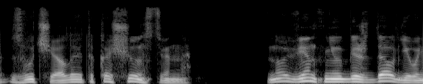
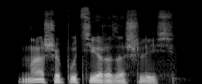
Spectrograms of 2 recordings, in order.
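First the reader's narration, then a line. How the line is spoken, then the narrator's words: Warrior's muffled voice. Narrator (Russian): продолжил воин глухо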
